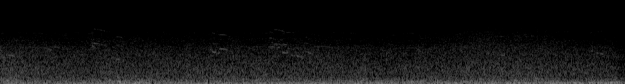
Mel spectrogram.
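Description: Outdoor ambience: steady wind noise on the microphone, heaviest in the lows, with a few faint high chirps.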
